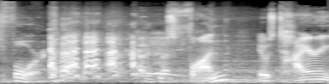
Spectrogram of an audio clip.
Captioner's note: laughing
